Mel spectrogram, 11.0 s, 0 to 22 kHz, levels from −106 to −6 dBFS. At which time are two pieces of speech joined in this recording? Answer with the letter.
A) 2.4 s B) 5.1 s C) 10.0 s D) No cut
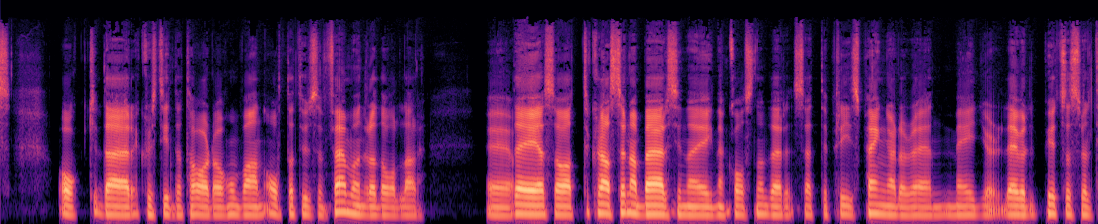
B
